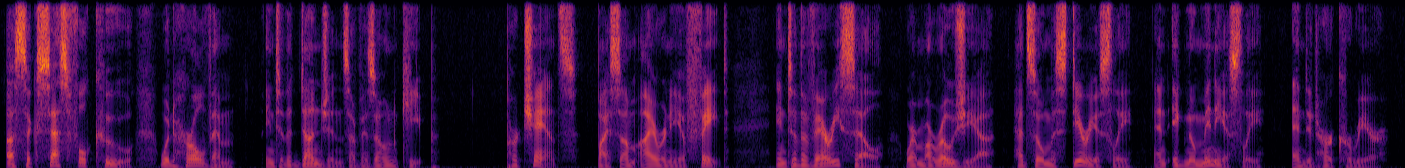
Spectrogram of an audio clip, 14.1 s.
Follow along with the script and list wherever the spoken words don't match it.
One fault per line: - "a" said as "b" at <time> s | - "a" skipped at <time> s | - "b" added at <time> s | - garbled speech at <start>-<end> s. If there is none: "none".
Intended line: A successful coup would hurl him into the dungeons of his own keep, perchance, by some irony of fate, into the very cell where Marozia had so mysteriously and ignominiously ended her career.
- "him" said as "them" at 2.1 s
